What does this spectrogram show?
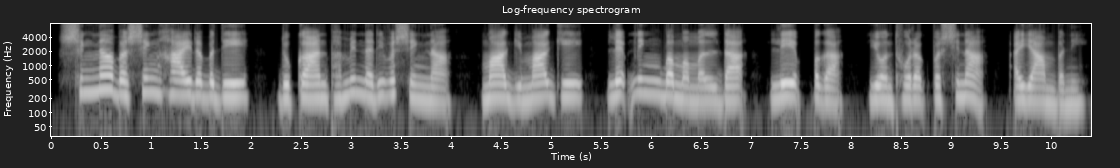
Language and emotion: Manipuri, neutral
